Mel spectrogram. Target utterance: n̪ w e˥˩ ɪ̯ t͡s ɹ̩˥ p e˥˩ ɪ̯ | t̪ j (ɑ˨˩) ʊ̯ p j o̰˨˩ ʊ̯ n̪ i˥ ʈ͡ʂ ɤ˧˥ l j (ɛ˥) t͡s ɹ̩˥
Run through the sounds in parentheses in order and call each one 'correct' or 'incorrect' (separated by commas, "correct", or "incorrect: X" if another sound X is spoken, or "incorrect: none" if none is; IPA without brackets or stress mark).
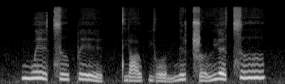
incorrect: ɑ˧˥, correct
